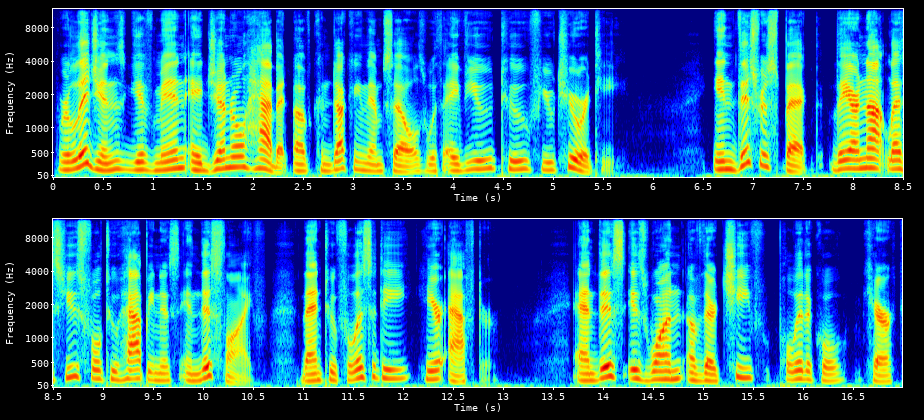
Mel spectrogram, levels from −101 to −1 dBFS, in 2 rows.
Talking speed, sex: 140 wpm, male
